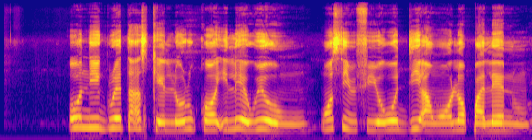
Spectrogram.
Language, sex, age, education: Yoruba, female, 15-29, tertiary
